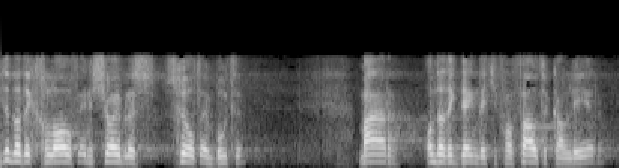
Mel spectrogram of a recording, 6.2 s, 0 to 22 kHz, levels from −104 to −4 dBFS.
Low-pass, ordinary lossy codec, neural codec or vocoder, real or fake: 5.4 kHz; none; none; real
